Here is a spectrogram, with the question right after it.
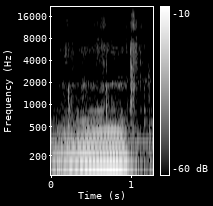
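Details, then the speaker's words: Adult husband snoring loudly in the background while asleep: one loud, low, droning snore lasting about a second, then a quiet room. "himself as you can hear him snoring. My apologies. He snores loud."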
